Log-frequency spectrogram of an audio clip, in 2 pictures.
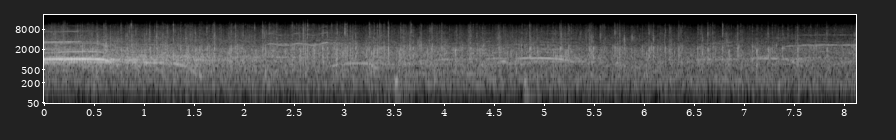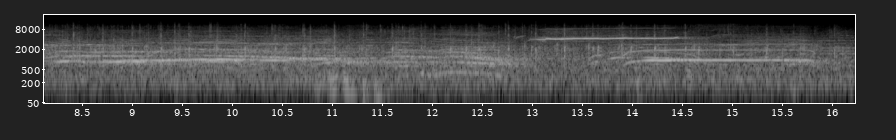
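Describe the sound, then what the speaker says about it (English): Graduates applauding the audience at a college convocation, sustained crowd clapping with scattered cheers and shouting voices mixed in, loud and continuous throughout. "giving an applause to the audience, those who got you here today"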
